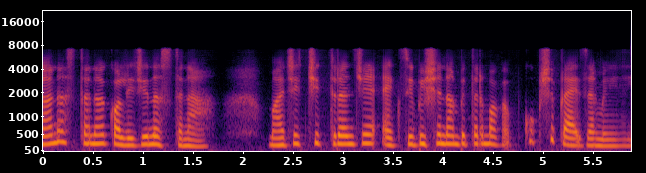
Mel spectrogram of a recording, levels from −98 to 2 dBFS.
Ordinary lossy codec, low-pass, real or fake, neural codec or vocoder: none; 7.2 kHz; fake; codec, 16 kHz, about 1 kbps, DyCAST, with the encoder's durations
